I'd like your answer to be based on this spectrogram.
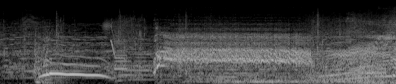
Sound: screaming

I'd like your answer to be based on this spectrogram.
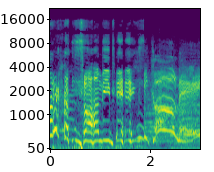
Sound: laughing

